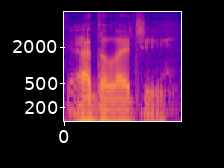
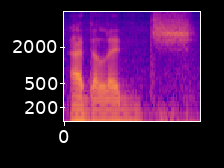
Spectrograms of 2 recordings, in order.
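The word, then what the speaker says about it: Adeledji: Yeah, it's like Adeleji, not Adelege. Adelege.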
